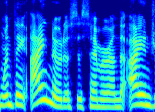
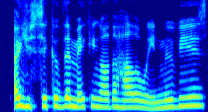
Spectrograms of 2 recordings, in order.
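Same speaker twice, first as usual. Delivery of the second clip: plain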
